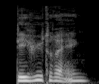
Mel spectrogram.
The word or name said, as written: dehydrering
